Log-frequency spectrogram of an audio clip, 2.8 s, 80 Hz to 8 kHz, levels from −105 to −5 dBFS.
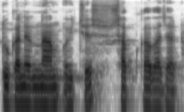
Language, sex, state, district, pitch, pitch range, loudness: Bengali, male, Tripura, Unakoti, 110 Hz, 105-110 Hz, -20 LUFS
